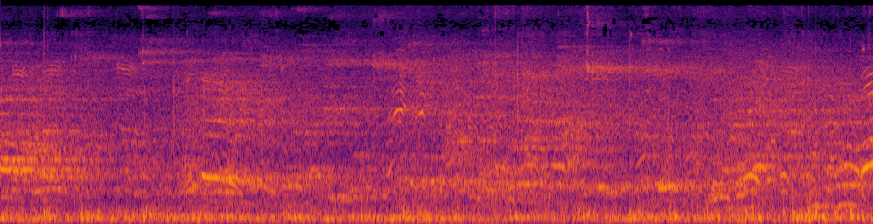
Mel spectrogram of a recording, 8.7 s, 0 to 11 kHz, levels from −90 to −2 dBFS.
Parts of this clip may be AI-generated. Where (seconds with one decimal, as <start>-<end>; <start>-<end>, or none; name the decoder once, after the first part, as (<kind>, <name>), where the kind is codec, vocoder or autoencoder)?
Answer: none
